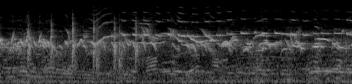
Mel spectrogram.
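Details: Greater green leafbird singing at the Piala Andhang Pangrenan 3 songbird contest (26 February) in the main class: rapid, varied high whistles, sharp chips and slurred notes, mixed with other singing birds, a murmur of voices and music.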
